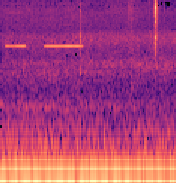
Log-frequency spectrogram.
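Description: Engine noise from a car waiting behind a driver: a steady, loud, low rumble that runs unbroken through the whole moment, with no talk.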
